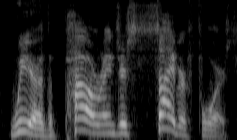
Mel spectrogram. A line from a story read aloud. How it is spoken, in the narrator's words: Yellow Ranger yells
